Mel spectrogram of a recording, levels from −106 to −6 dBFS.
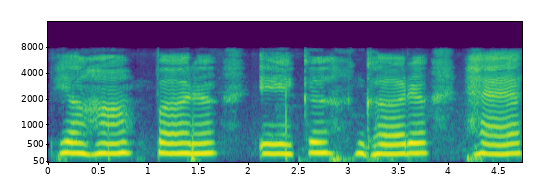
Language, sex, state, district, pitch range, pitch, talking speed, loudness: Hindi, female, Punjab, Pathankot, 250-265 Hz, 255 Hz, 65 wpm, -13 LUFS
